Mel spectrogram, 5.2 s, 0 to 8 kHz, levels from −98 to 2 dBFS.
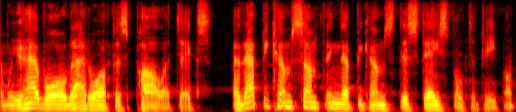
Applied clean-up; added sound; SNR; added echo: neural mask model DeepFilterNet 3.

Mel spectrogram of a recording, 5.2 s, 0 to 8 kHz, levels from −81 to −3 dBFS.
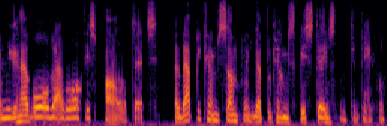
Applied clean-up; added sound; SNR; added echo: neural diffusion model UNIVERSE++.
